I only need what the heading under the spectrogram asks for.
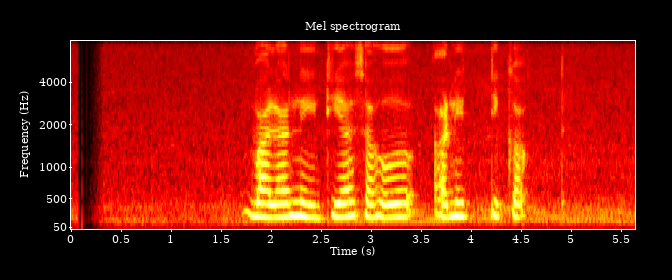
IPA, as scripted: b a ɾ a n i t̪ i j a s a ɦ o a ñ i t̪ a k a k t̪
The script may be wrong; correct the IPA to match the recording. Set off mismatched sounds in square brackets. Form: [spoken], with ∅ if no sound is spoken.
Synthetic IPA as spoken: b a [l] a n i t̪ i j a s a ɦ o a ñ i t̪ [i] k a k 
